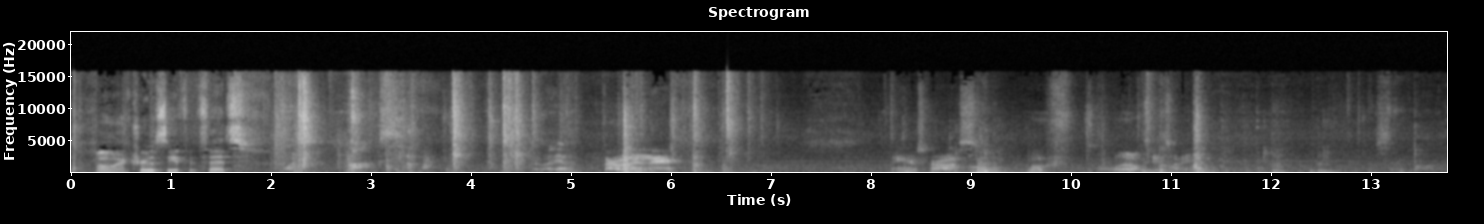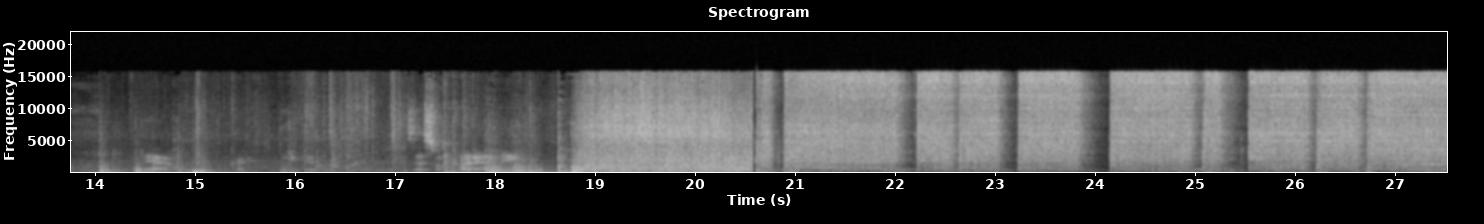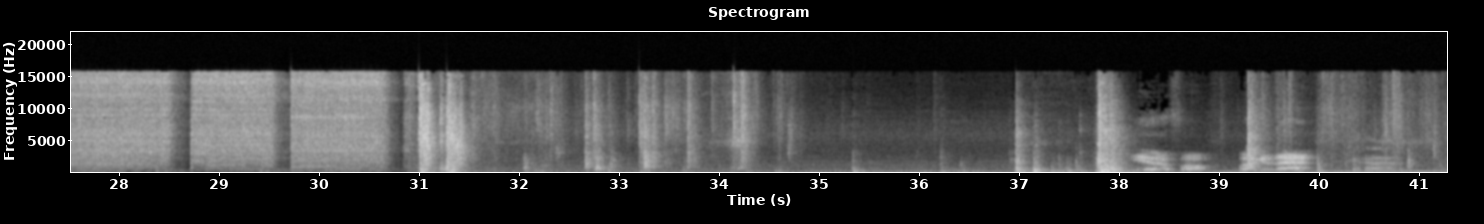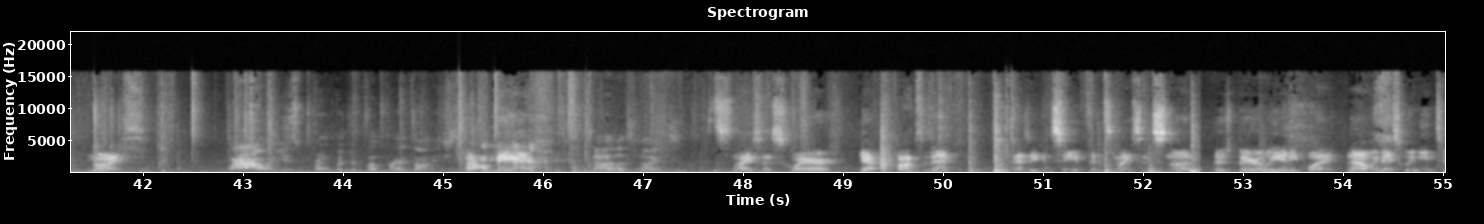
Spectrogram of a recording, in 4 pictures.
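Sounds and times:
handheld power tool on metal: 18.7 - 30.8.

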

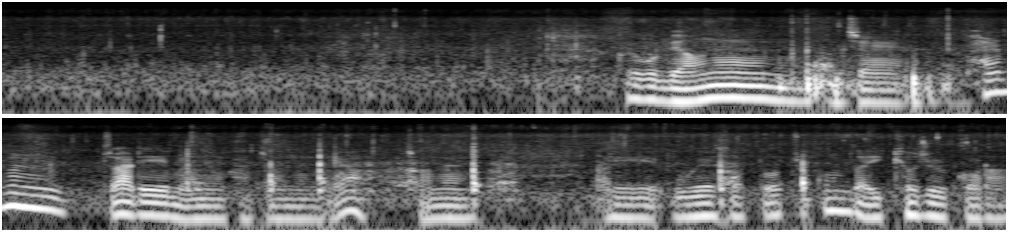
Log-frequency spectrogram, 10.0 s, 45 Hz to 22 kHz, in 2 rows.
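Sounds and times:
garlic sizzling in oil: 0.0 - 10.0
small pops: 1.6 - 9.4.

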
